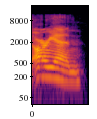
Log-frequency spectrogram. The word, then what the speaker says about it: Arienne: It's actually pronounced Arienne. Arienne, I'm sorry.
